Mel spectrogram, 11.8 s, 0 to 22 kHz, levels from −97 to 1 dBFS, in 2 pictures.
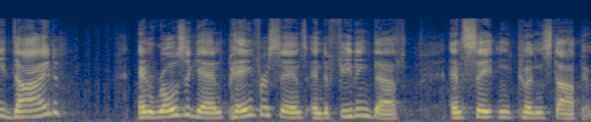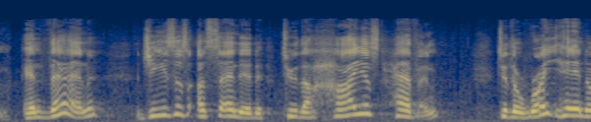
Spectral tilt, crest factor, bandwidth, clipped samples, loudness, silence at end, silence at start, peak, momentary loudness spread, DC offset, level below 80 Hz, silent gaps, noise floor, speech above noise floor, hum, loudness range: -4 dB/octave; 20 dB; 11.5 kHz; under 0.1%; -24 LUFS; 0 s; 0 s; -6 dBFS; 9 LU; under 0.1%; -64 dBFS; none; -58 dBFS; 34 dB; none; 1 LU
